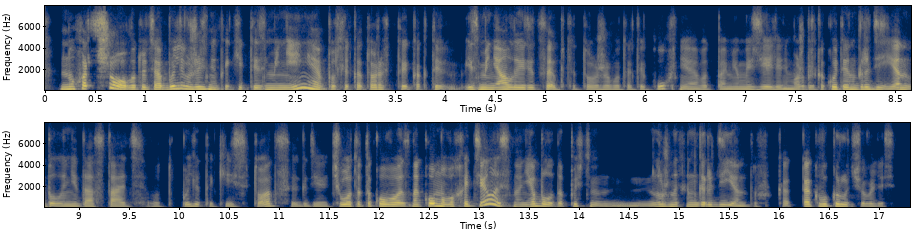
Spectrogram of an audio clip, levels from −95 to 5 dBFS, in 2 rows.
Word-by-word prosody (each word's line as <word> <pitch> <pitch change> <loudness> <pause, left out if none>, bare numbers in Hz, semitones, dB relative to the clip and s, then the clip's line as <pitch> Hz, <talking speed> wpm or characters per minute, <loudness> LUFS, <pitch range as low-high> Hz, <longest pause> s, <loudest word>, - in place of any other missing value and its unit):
Ну 215 +2 +3
хорошо, 265 - +6
вот 175 +2 +1
у - - +4
тя 180 -1 +4
были 245 +7 +5
в 235 - +3
жизни 205 -3 +3
какие-то 170 +1 -6
изменения, 175 - +3
после 165 0 -5
которых 185 +2 -2
ты 165 -4 -3
как-то 155 +2 -6
в 160 - -10
изменяла 185 +1 +2
и 180 - +3
рецепты 175 -8 -3
тоже 130 0 -8
вот 130 0 -10
этой 135 +2 -10
кухни, 235 - -6
а 135 -1 -7
вот 135 -1 -10
помимо 140 +1 -6
зелени? 135 -1 -4
Может 150 +5 -5
быть, 165 - -7
какой-то 200 +1 +1
ингредиент 180 -4 +1
было 155 -1 -2
не 150 -1 -5
достать? 135 -2 -6
Вот 130 -5 -17
были 185 +2 -5
такие 130 -6 -13
ситуации, 205 - -6
где 130 -1 -11
чего-то 185 +7 +1
такого 180 -2 +3
знакомого 190 +3 +4
хотелось, 210 - +2
но 165 - -6
не 170 +6 -1
было, 195 -6 +1
допустим, 155 - -9
нужных 180 +2 -4
ингредиентов. 170 -5 -4
Как - - -10
как 200 -1 +3
выкручивались? 175 -8 -2
170 Hz, 175 wpm, -22 LUFS, 145-190 Hz, -, хорошо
